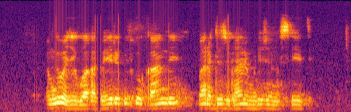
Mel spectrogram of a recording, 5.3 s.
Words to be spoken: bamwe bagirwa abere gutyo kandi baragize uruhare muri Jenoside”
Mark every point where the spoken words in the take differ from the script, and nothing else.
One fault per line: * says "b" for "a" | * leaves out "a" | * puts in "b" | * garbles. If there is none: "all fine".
all fine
